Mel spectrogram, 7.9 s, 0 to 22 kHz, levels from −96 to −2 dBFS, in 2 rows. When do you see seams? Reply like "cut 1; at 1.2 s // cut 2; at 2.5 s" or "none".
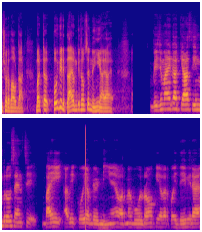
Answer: cut 1; at 2.5 s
